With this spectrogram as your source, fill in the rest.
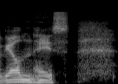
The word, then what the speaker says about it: Geldenhuys: And quick shout out to PG Geldenhuys, I think is how you say his last name. Geldenhuys. Geldenhuys. There we go. Geldenhuys.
